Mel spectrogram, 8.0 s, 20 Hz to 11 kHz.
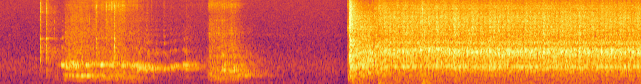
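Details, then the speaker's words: Long-stored V8 vehicle, battery showing only 11 volts, fuel pump switched on: seconds of struggling uneven cranking, then catches into a loud rough run; owner suspects old fuel, letting it build heat. "it took actually running the car like basically on starting fluid until it could build enough heat in the cylinders to actually ignite the old fuels that's probably what we're going to encounter here"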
